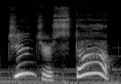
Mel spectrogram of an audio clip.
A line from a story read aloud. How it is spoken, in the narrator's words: cried Jules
